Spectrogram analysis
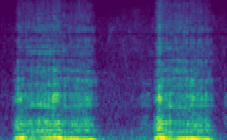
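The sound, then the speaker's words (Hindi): Two deep, powerful lion roars at the lion safari in Etawah, India, each lasting about a second with a brief pause between, loud with a rough, rumbling low-pitched growl. “कुछ दिन पहले ही दो शावक और पैदा हुए हैं, जिससे अधिकारी काफी उत्साहित हैं और उन्हें उम्मीद है कि आने वाले दिनों में लोग लॉयन सफारी देखने के लिए इटावा आएंगे और उन्हें शेरों की दहाड़ भी सुनने को मिलेगी।”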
